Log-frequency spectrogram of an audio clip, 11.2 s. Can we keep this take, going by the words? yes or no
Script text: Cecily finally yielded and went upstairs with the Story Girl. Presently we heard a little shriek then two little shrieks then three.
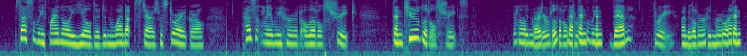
no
